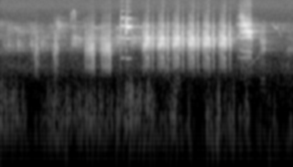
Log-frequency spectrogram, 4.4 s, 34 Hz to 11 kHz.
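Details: Great crested grebe with chicks at Tovačov fishponds, Czech Republic, 2013–2014: high thin peeping notes run into a rapid, even series of sharp squeaky pulses, then fade.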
